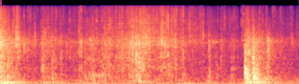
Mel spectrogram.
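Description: Cardboard food box and plastic wrapper crinkling as a frozen snack is taken out. A sharp clack near the end comes from the microwave door being opened.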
